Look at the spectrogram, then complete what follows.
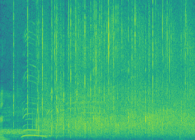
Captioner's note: applause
